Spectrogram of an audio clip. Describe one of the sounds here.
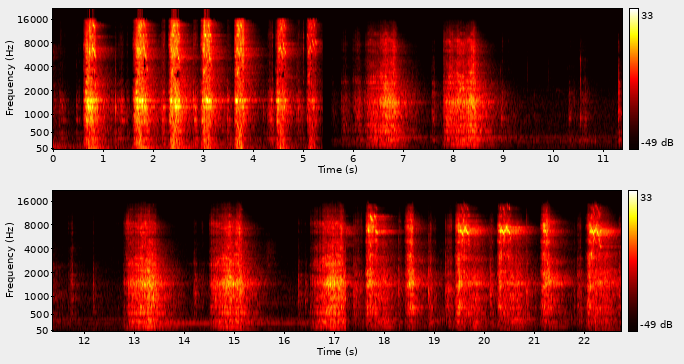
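A metal file rasps in quick strokes across saw teeth, pausing now and then.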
